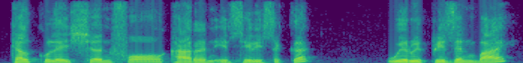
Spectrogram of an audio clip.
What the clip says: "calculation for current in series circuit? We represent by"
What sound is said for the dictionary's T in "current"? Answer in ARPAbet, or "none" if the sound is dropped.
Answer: none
